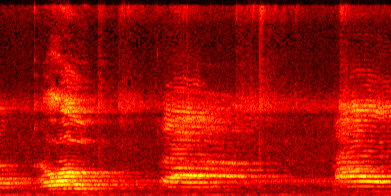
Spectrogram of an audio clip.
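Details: In mating season a female house cat in heat, Pretty, yowls for a male: three long, level, tonal meows, each about a second, spaced by short quiet gaps over low background rumble.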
